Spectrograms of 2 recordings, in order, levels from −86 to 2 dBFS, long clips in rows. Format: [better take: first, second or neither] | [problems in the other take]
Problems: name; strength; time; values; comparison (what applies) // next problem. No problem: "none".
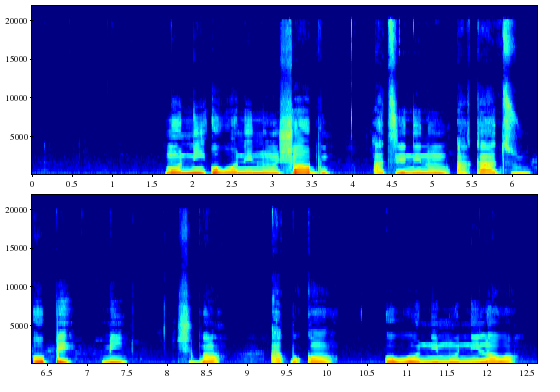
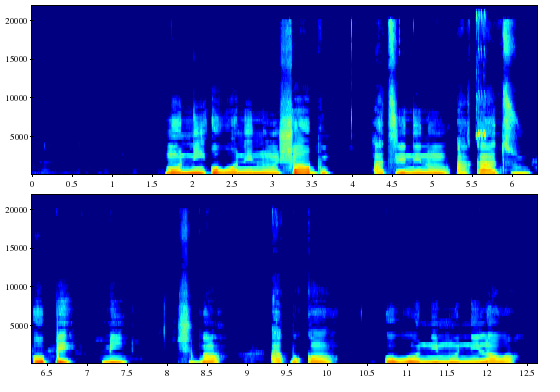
first | noise reduction (classical method Wiener filter)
